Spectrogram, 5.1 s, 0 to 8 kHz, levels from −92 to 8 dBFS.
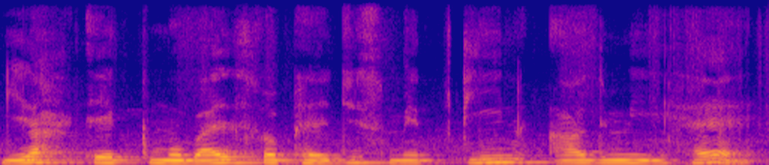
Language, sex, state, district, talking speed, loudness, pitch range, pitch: Hindi, male, Jharkhand, Palamu, 105 wpm, -18 LUFS, 130-140 Hz, 135 Hz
